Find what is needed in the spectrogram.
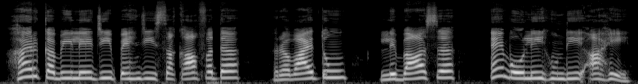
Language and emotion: Sindhi, neutral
